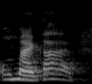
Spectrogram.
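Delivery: mock, overly dramatic distress. Retelling own reaction after coming back from the bathroom: imitating being overly dramatic. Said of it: "I'll be real dramatic".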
